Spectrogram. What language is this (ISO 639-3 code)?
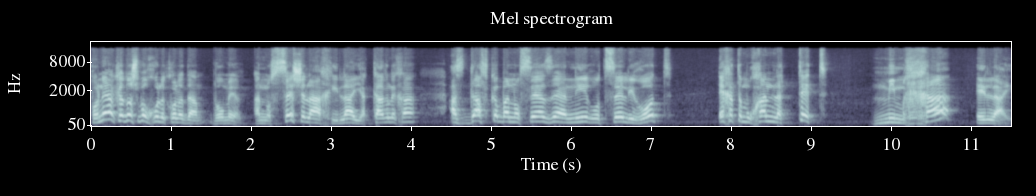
heb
